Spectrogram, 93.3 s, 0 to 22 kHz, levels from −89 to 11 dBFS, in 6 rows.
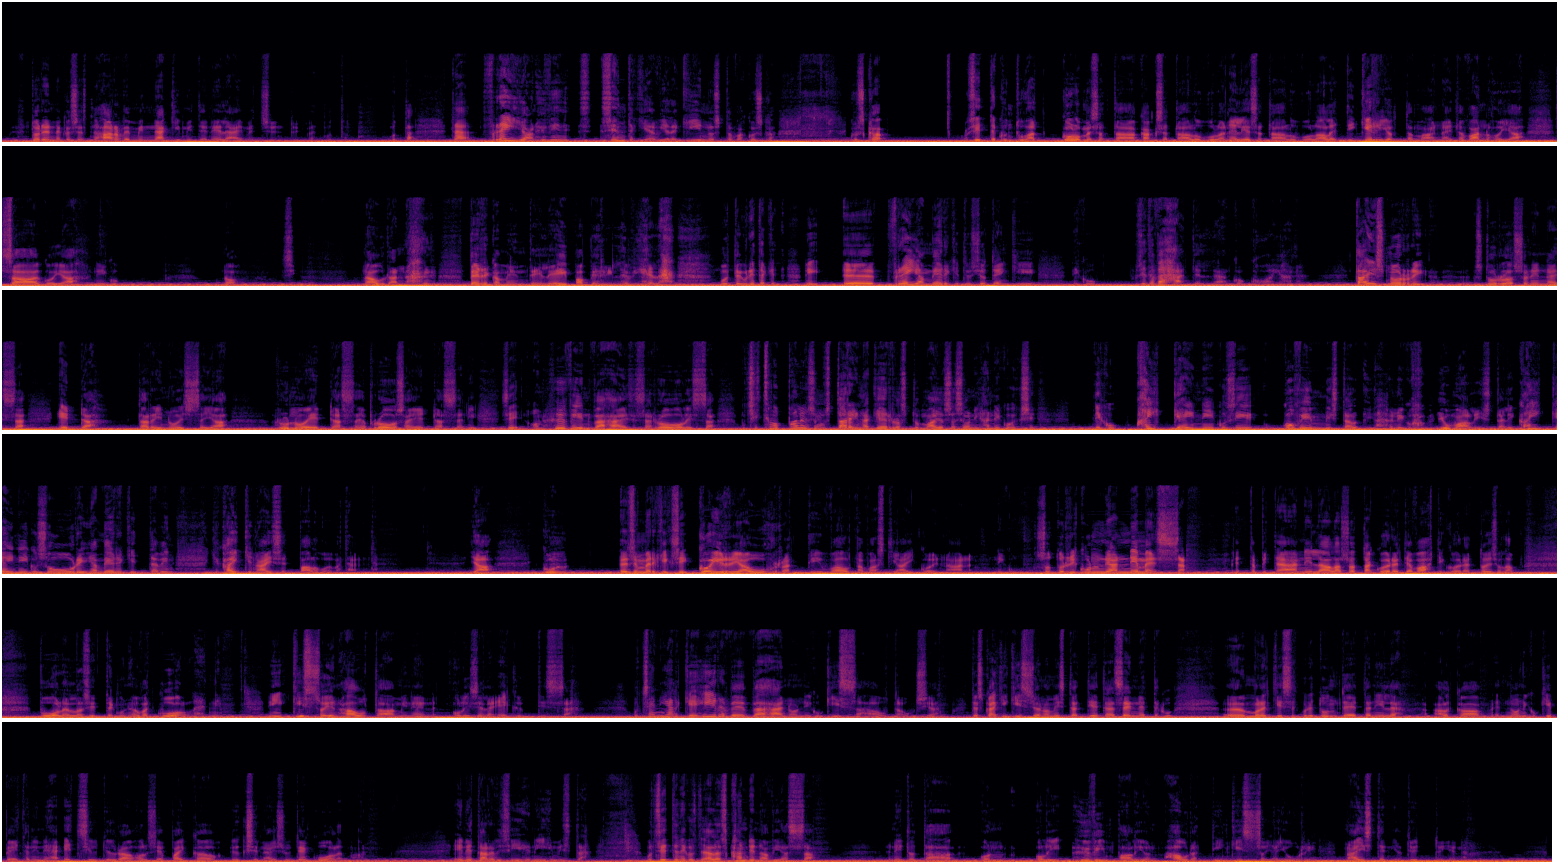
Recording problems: low rumble; loud; throughout; 7 dB below the speech

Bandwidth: 14 kHz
